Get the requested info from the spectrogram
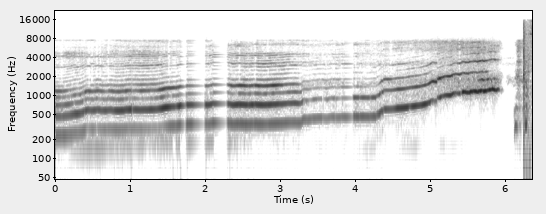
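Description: A young woman singing a vocal range exercise on a sustained 'ooh', holding each note and stepping up from her lowest note to her highest. There is a short break for breath about two seconds in, and she climbs to a high note near the end.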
